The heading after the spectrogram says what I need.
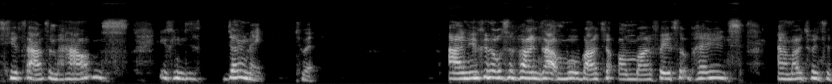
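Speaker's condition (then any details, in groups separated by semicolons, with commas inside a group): Down syndrome; congenital, infant heart failure, heart surgery in infancy, stopped breathing as baby and resuscitated, chest problems, pneumonia; learned to speak by copying younger sister Susie, never stopped talking since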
